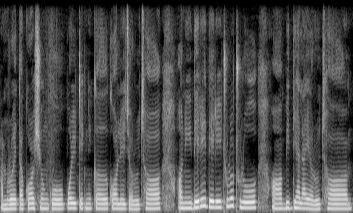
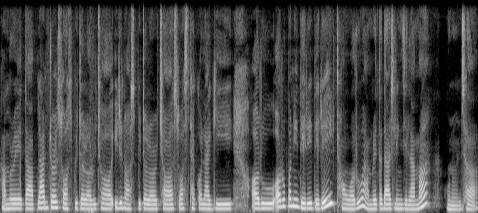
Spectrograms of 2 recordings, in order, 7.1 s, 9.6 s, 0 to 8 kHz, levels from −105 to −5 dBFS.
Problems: background sounds at intervals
